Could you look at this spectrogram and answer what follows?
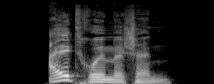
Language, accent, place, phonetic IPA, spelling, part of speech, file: German, Germany, Berlin, [ˈaltˌʁøːmɪʃn̩], altrömischen, adjective, De-altrömischen.ogg
- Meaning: inflection of altrömisch: 1. strong genitive masculine/neuter singular 2. weak/mixed genitive/dative all-gender singular 3. strong/weak/mixed accusative masculine singular 4. strong dative plural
